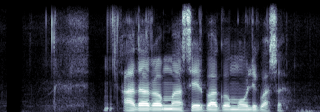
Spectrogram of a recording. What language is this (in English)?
Nepali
